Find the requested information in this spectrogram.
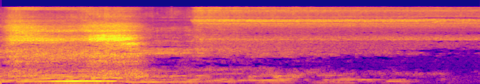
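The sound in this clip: Calm, steady breathing in a demonstration: a loud hissing breath is followed by a quieter, even, sustained breath with no talking.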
